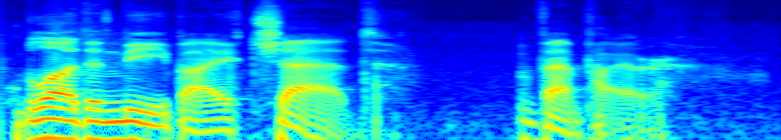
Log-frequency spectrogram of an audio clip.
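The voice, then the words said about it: Put-on vampire accent. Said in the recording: “That's the accent you're going with, huh? ... These accents?”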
